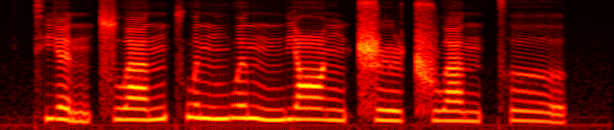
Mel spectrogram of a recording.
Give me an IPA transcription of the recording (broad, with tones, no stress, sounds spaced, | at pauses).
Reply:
t̪ʰ j ɛ̰˨˩ n t͡s w a˧˥ n t̪ʰ w ə˧ n m w ə˥˧ n n̪ j ɑ˥˧ ŋ ʈ͡ʂ ɻ̩˥˧ ʈ͡ʂ w a˥˧ n t̪ʰ ɤ˥˩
